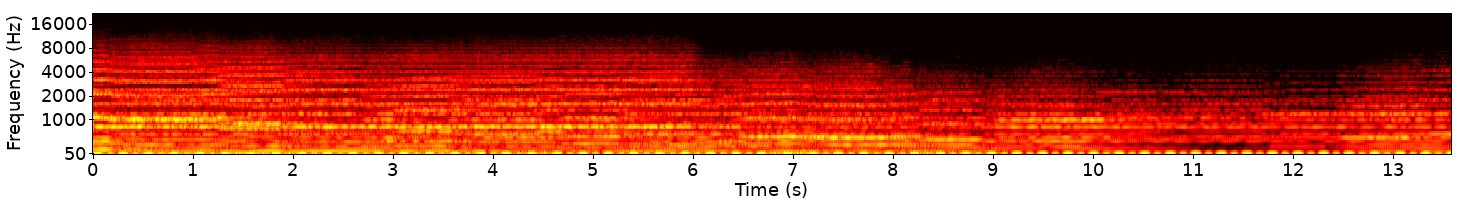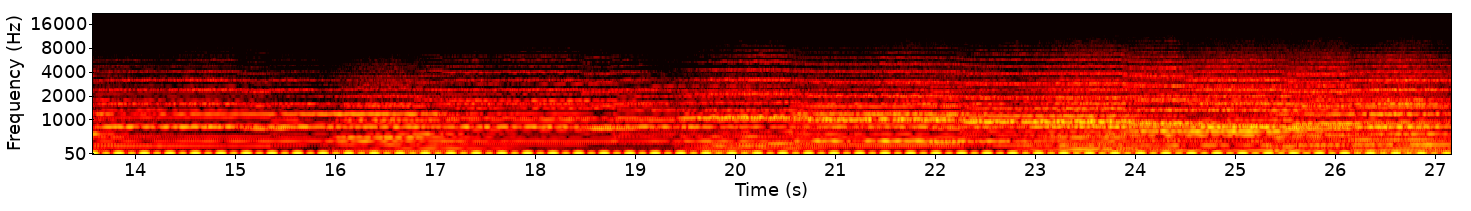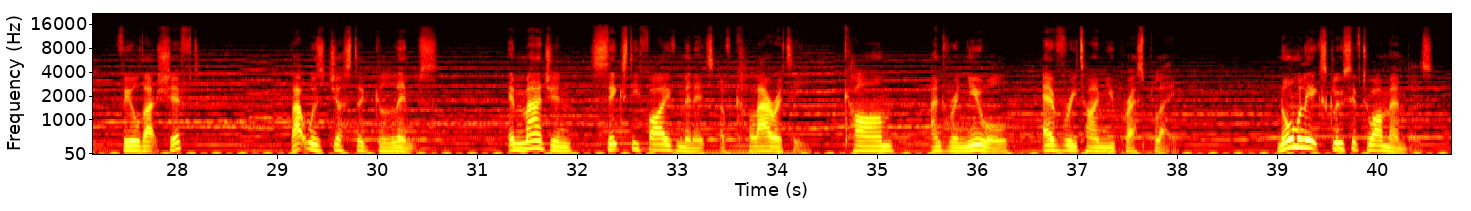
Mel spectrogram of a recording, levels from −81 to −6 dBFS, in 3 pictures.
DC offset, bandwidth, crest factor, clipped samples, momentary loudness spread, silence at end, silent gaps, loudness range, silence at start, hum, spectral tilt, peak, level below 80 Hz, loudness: under 0.1%; 14 kHz; 20 dB; under 0.1%; 14 LU; 0 s; none; 11 LU; 0 s; none; -5.5 dB/octave; -4 dBFS; -30 dBFS; -26 LUFS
